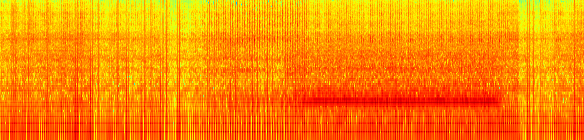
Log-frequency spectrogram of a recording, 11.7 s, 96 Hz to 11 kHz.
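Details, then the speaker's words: Honda Lawn Flite 553 HWS lawnmower after the tiny carburettor jet atop the tube was cleared: holds a steady, even beat with no surging or hunting; normal running after the repair. "yep she's fixed so as you saw I had no faithfulness off a time I had a feeling it wasn't going to happen but I think I know what the problem was and it was purely just for a little tiny jet that sits on top of a tube"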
